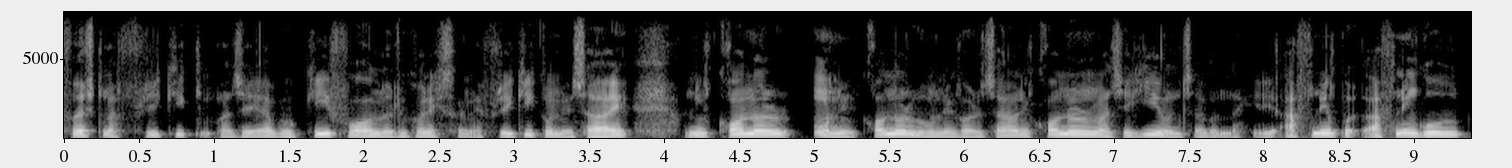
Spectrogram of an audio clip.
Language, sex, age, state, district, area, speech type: Nepali, male, 18-30, West Bengal, Darjeeling, rural, spontaneous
